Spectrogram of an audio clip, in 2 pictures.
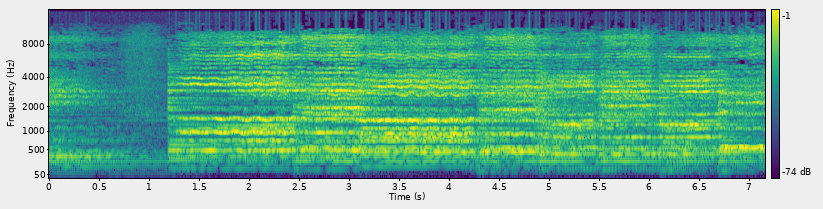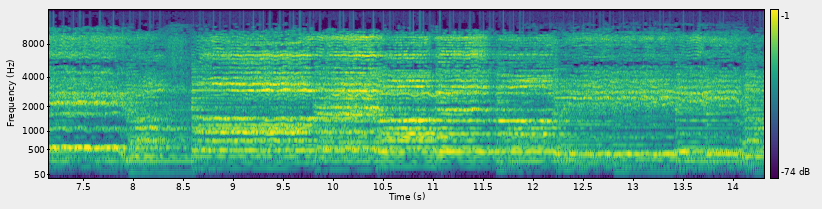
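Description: Background choral music: a choir singing slow, held chords, with a short drop in level about a second in.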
